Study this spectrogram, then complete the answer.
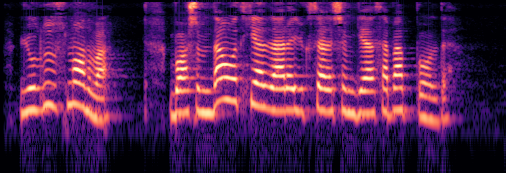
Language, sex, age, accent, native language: Uzbek, female, 18-24, Toshkent shahri, Uzbek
